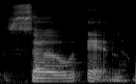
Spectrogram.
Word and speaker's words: Samhain: Because that's how it's spelled phonetically, but it is sow-in, like as in you are sowing seeds in.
